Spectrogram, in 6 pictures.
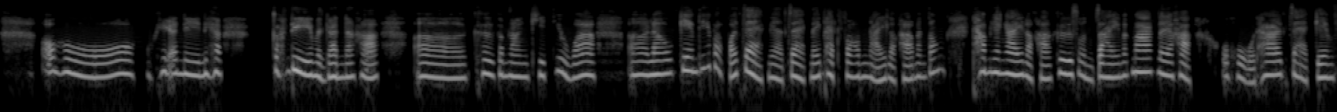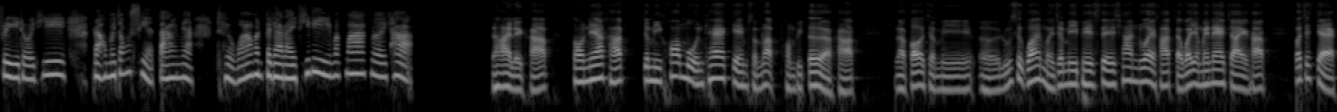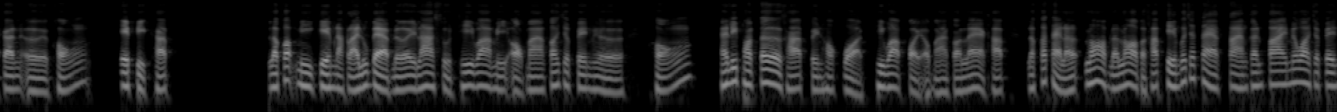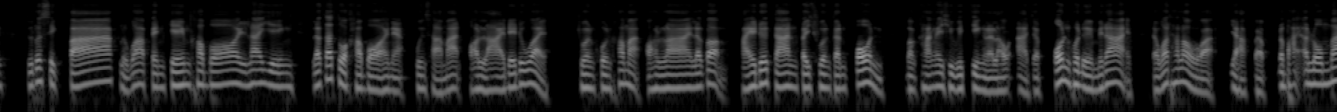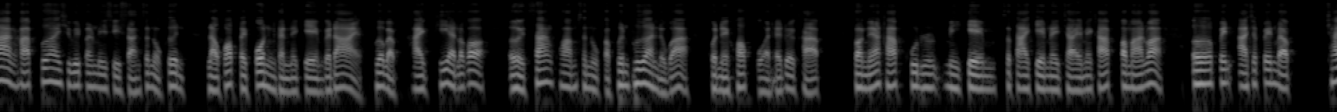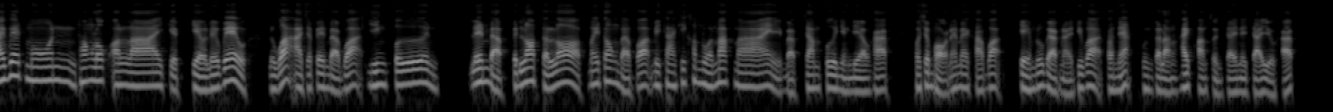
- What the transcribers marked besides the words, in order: laughing while speaking: "อันนี้เนี่ยก็ดีเหมือนกันนะคะ"
- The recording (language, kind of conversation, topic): Thai, advice, ฉันจะเริ่มค้นหาความชอบส่วนตัวของตัวเองได้อย่างไร?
